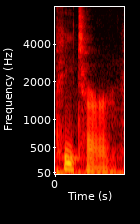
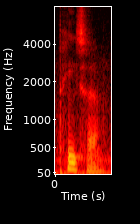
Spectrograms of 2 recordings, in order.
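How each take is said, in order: First: An R sound is heard at the end. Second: No R sound is heard at the end. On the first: The speaker calls it wrong. "she was pronouncing it in every word" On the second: The speaker calls it right. "Peter more like Peter"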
